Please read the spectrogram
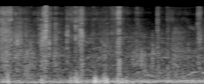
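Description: Footsteps crunching over dry fallen leaves and grass: a toddler's small, uneven steps with an adult walking alongside, several light crackles a second.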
